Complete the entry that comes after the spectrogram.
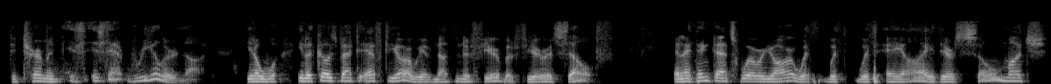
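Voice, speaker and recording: An older man with an American accent giving reflective interview answers as a guest, halting and repeating words as his thoughts form. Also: mid-range voice, creaky, a little mellow, husky, no echo, highs cut off. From Long Island, United States. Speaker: podcast guest, talent acquisition advisor.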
